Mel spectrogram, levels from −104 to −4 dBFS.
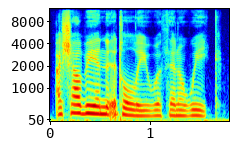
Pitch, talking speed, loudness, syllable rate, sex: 190 Hz, 270 wpm, -16 LUFS, 6.6 syllables/s, female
